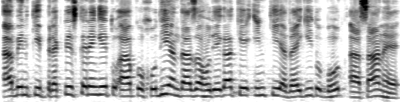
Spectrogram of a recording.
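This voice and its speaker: A man with a high voice teaches a recitation class at a calm, patient pace. He explains each rule, then sounds out the examples slowly and repeats each one three times for students to follow. Soft music plays faintly behind him. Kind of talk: step-by-step recitation lesson.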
